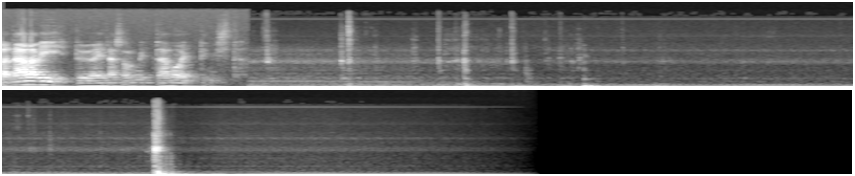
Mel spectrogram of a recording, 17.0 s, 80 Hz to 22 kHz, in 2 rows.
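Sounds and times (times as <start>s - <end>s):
loud thump: 9.9s - 10.7s.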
